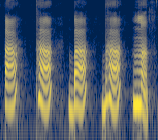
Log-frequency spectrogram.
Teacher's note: इनको हम लोग ओठ की सहायता से बोल रहे हैं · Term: ओष्ठ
